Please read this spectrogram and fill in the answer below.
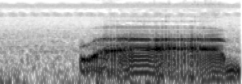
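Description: A man's drawn-out hesitation sound, a long wavering "uhh", starting just under a second in and lasting about a second and a half.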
